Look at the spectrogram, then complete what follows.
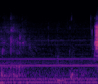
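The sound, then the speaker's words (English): A quiet sip of Southern Comfort liquor over a low steady hum, ending in a short, sharp slurp as the drink is drawn in. “and, and sipping Southern Comfort.”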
